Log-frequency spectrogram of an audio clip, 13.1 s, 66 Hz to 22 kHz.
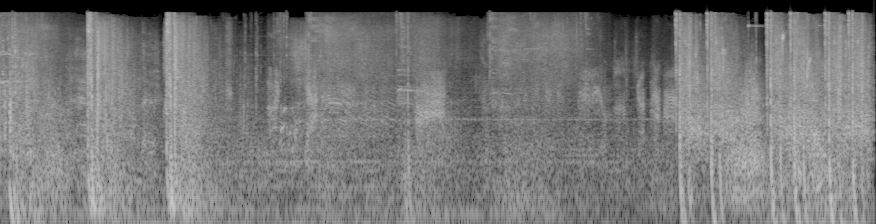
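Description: Gunfire in the survival horror game Alan Wake 2, a few sharp shots standing out over mechanical clanks, creaks and a steady game soundscape, with scattered impacts spread across the scene.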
